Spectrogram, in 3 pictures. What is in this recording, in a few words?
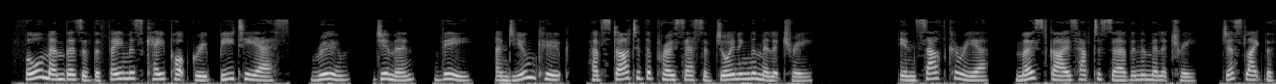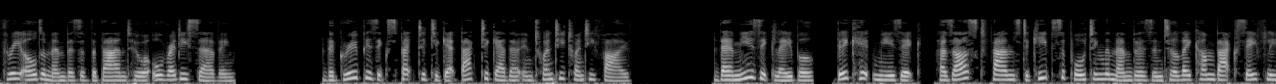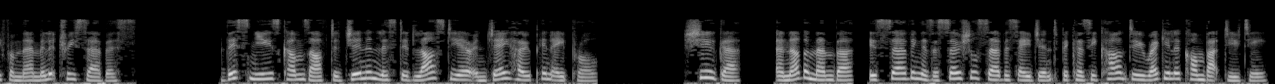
Upper Intermediate FAST Reading, English; English Newsroom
